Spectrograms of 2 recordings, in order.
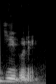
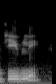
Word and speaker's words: Ghibli: pasa por l pues lo tradujeron como gibri y con los años descubrieron que no era gibri que era aquí entonces en Japón siempre que hablen de estudio ghibli porque se escribe gibby lo dicen así en occidente tendemos a decirlo como ghibli porque es la palabra italiana yo por referencia al original pues digo gibli pero sí pero ellos lo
